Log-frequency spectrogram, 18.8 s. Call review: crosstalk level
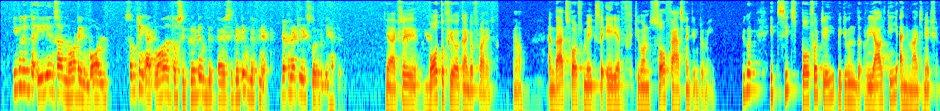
none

